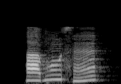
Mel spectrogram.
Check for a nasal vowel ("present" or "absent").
present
